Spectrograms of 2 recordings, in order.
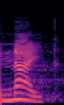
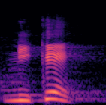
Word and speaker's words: Nike: griego la marca Nike no se dice Nike Esos son los gringos que no saben hablar se dice en griego ni qué ni Qué es la Diosa de la Victoria la diosa ni qué ni quedemos significa la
